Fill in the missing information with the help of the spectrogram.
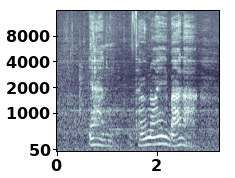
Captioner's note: speaking vietnamese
